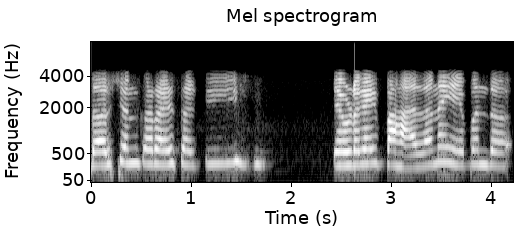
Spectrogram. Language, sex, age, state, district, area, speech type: Marathi, female, 18-30, Maharashtra, Wardha, rural, conversation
